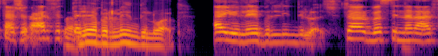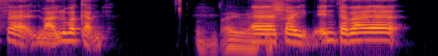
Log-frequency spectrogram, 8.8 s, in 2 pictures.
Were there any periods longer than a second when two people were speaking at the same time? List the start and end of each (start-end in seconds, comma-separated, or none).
none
